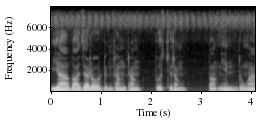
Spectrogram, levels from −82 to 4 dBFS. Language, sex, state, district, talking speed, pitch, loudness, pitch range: Garo, male, Meghalaya, West Garo Hills, 105 wpm, 105 Hz, -18 LUFS, 95-110 Hz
